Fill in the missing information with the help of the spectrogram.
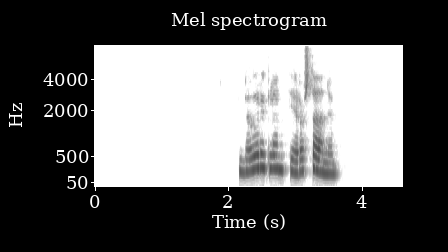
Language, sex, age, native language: Icelandic, female, 30-39, Icelandic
